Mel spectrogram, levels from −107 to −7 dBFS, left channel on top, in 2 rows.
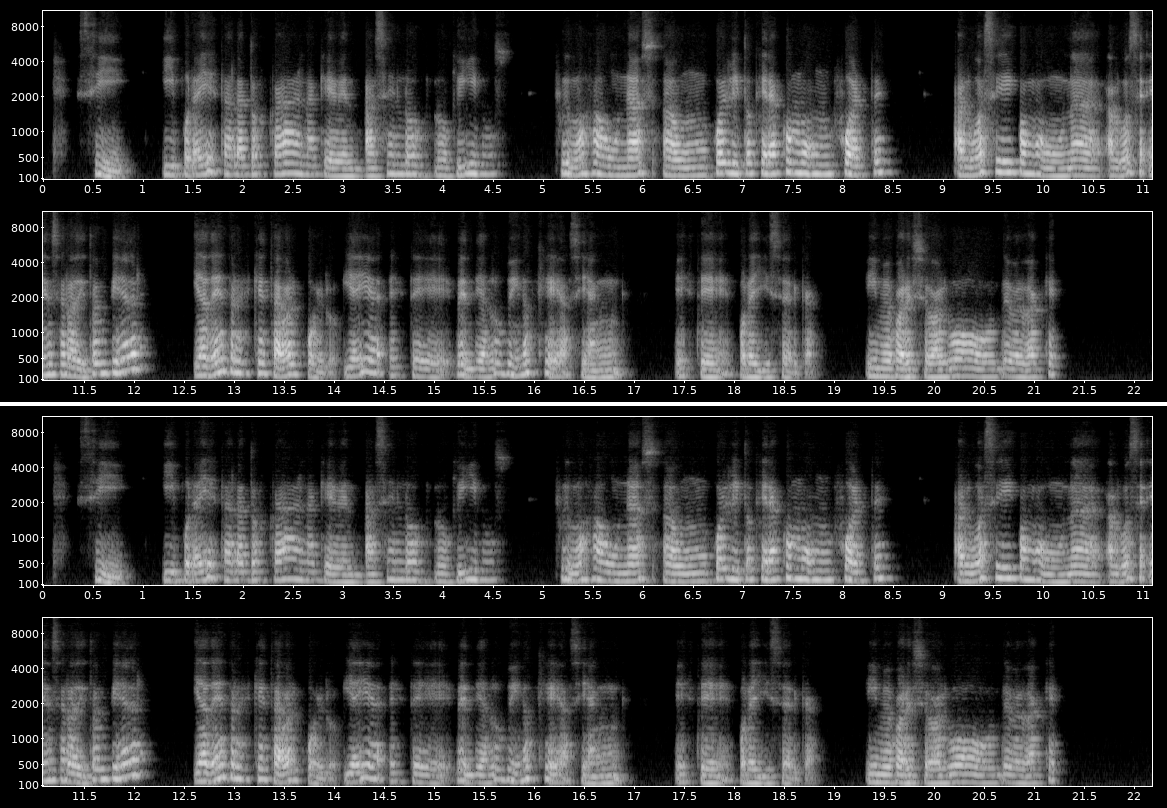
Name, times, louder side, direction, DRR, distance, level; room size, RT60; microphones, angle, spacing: voice 1, 0.5-0.8 1.2-4.6 5.2-8.5 9.1-12.1 12.6-16.9 17.4-18.8 19.3-21.2, left 2 dB, 30° left, 0.5 m, -31 dB
3.8 x 3.7 x 2.5 m
head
